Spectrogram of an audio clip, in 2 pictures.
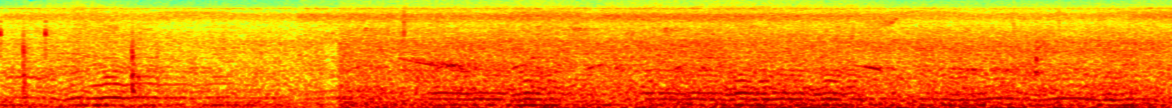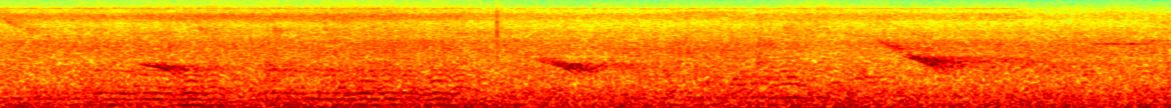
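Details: Western bumblebee pollinating the blossoms of an American Basswood tree, giving a steady low droning hum with layered harmonics that holds throughout, while short descending bird chirps sound now and then in the background.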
